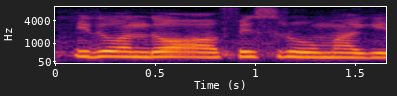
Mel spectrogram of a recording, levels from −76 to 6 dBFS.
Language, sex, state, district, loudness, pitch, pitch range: Kannada, female, Karnataka, Bidar, -12 LUFS, 235 Hz, 215-240 Hz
